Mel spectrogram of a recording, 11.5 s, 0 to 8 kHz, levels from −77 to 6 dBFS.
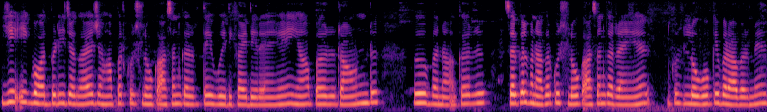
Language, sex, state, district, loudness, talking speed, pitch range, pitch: Hindi, female, Uttar Pradesh, Jyotiba Phule Nagar, -17 LUFS, 175 wpm, 220-245 Hz, 230 Hz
